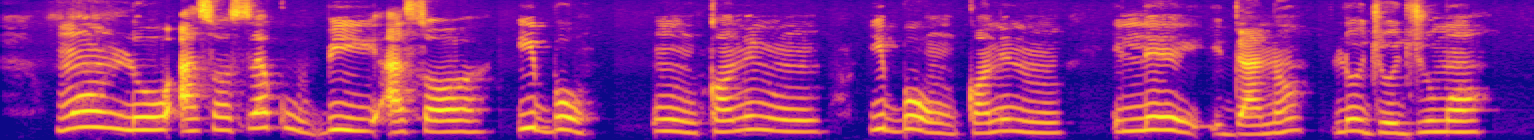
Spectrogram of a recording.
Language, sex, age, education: Yoruba, female, 15-29, tertiary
